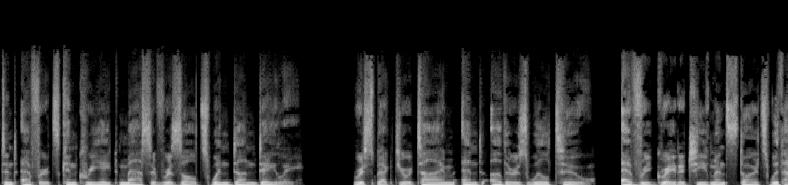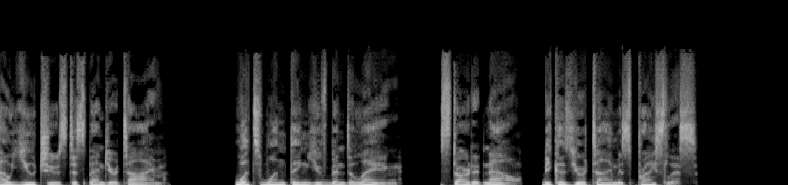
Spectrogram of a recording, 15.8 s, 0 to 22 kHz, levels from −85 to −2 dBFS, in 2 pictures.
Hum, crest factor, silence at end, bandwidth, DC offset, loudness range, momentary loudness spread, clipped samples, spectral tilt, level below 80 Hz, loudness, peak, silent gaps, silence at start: none; 18 dB; 0.9 s; 16.5 kHz; under 0.1%; 2 LU; 6 LU; under 0.1%; -4.5 dB/octave; -44 dBFS; -23 LUFS; -6 dBFS; 6.16-6.20 s, 9.99-10.07 s; 0 s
